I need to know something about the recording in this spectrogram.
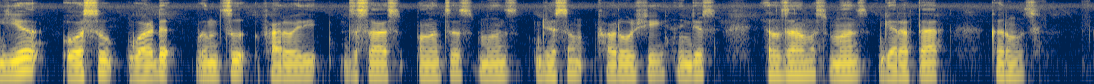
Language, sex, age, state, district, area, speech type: Kashmiri, male, 45-60, Jammu and Kashmir, Ganderbal, rural, read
